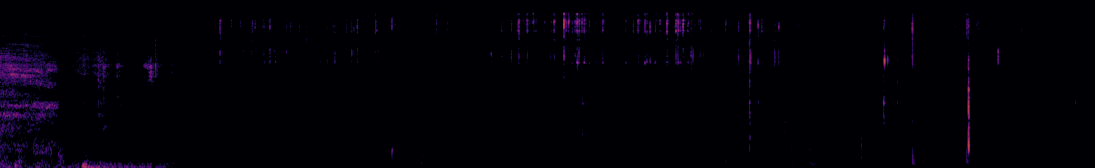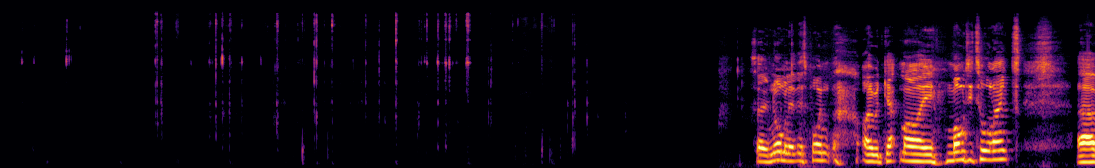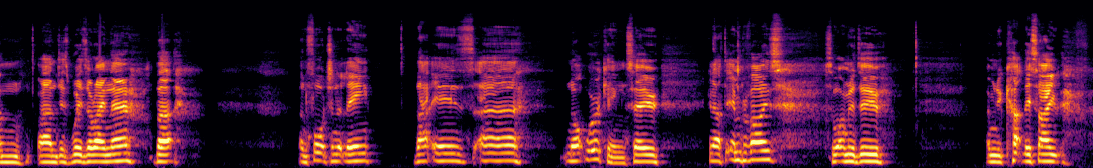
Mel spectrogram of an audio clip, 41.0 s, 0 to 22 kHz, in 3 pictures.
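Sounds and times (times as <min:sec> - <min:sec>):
clicks and clinks of metal and plastic: 0:02.2 - 0:10.0, 0:15.4 - 0:21.3.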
